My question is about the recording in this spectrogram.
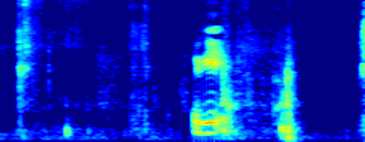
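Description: A woman's voice saying "Okay" about a second in, with faint, brief handling noise at the start.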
